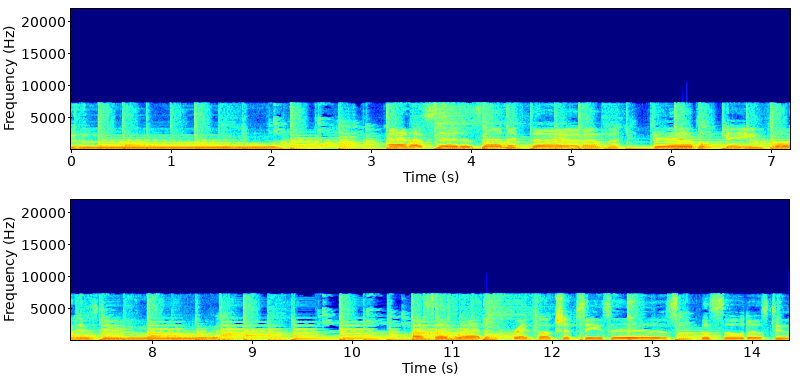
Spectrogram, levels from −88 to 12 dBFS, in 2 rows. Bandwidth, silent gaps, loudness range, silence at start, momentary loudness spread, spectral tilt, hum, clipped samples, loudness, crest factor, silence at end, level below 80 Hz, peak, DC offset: 7.8 kHz; none; 2 LU; 0 s; 6 LU; -6.5 dB/octave; none; under 0.1%; -15 LUFS; 14 dB; 0 s; -26 dBFS; 0 dBFS; 2%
